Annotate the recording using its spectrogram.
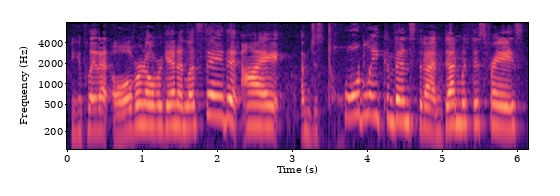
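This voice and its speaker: A middle-aged woman reviews homeschool curriculum in a casual walkthrough, chatting and thinking aloud as she goes. Her voice is a little high and expressive, at a normal speed.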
